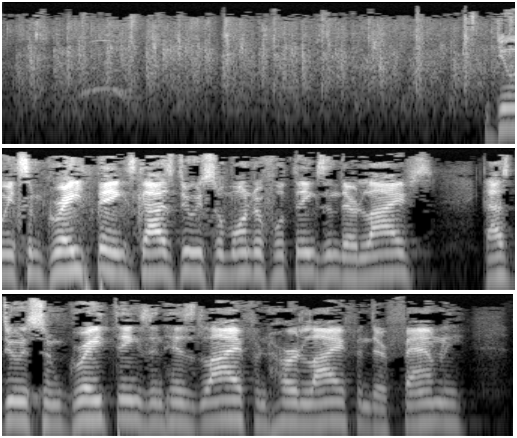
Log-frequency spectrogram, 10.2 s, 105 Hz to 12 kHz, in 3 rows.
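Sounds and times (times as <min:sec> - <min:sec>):
crowd applauding: 0:00.0 - 0:04.9
speech: 0:03.2 - 0:10.0.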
